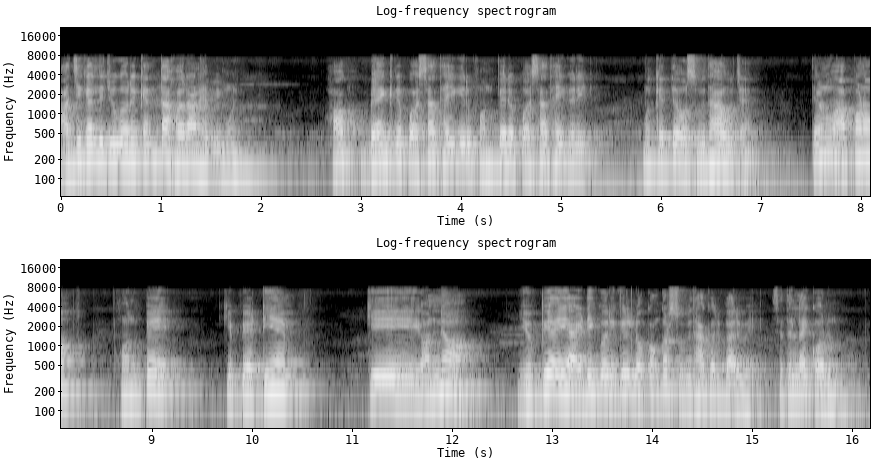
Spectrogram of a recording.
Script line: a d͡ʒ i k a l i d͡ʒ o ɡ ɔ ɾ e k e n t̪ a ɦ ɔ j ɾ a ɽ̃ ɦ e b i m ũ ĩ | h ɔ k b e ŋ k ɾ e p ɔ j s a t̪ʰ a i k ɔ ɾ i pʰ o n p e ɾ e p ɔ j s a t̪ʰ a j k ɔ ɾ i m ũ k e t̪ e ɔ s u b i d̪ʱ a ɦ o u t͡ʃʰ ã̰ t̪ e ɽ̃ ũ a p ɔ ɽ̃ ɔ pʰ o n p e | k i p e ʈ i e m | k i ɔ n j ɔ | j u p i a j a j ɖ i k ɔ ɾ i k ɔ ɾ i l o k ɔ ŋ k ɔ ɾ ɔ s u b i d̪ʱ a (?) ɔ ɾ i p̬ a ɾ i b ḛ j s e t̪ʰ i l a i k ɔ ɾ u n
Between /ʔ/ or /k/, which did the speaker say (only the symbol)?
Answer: k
